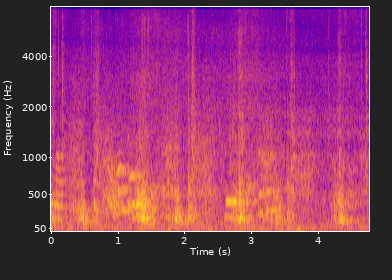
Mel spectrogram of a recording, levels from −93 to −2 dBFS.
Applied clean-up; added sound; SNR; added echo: none; Boat, Water vehicle; -2 dB; reverberation time 0.7 s.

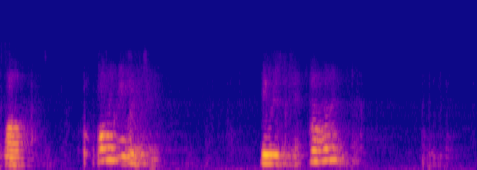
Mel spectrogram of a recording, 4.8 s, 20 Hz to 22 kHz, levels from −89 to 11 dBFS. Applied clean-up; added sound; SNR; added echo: neural mask model DeepFilterNet 3.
